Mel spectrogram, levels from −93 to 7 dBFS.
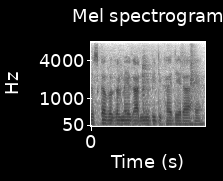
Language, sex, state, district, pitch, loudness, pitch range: Hindi, male, Arunachal Pradesh, Papum Pare, 110 Hz, -19 LUFS, 105-115 Hz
